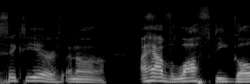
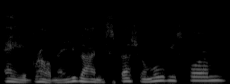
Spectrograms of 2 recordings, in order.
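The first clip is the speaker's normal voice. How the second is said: hushed brother; 2 semitones lower, 17 dB quieter than usual. Retold or imitated. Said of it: "he was like".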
